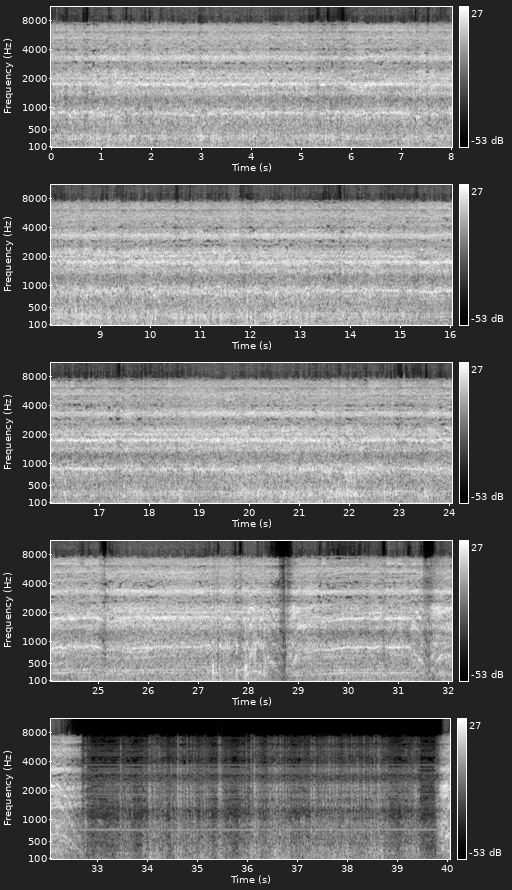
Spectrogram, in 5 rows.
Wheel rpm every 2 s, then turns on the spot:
230, 230, 230, 230, 230, 230, 230, 230, 230, 230, 230, 230, 220, 230, 160, 180, 30, 20, 20, 30.
32-38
